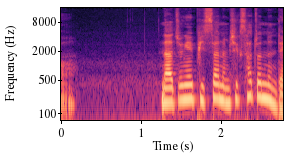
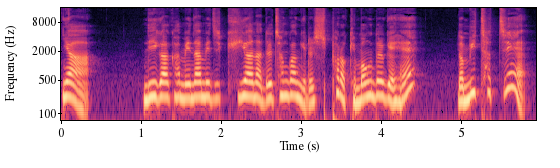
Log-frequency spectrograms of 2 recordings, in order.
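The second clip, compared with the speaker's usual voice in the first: higher-pitched indignant accusation; scandalized scolding that climbs at the end; outraged mother-in-law; 5 semitones higher than usual. Acted. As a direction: confront her as a boy's furious mother, moderately acted.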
